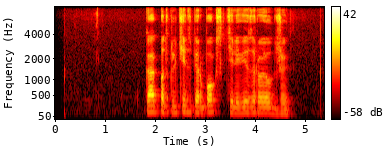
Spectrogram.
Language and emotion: Russian, neutral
